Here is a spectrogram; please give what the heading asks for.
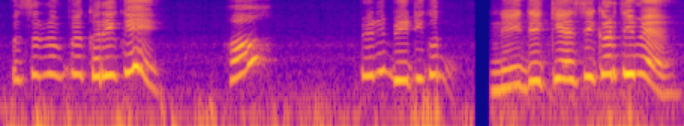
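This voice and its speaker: A woman voicing an indignant young mother who nags her partner in a loud, high-pitched voice. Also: lively intonation, normal speed, a little hiss or hum.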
